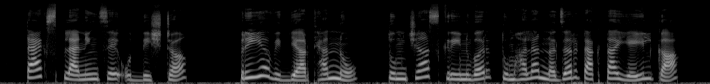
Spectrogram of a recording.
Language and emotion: Marathi, neutral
